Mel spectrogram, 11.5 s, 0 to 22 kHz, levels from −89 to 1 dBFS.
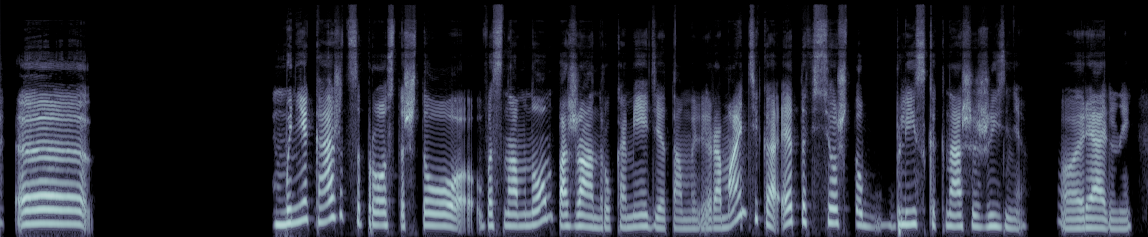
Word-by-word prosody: Э 230 0 +5 1.8
Мне 240 +7 +3
кажется 290 +2 +1
просто, 210 -5 -1
что 195 -3 +1
в 200 - -15
основном 200 - -1
по 190 - +3
жанру 180 -4 +2
комедия 170 +1 -3
там 150 -1 -9
или 150 - -9
романтика- 305 - 0
это 255 +4 0
всё, 245 -2 -2
что 220 -3 -4
б 190 - -9 0.2
близко 220 +2 -2
к - - -24
нашей 190 -1 0
жизни, 185 -1 -5 0.3
э, 155 0 -3
реальной. 155 -1 -1
195 Hz, 120 wpm, -24 LUFS, 175-230 Hz, 1.8 s, Э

